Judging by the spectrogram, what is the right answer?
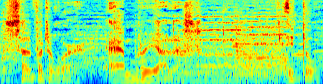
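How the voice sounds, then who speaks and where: A man's voice: fairly low pitch, very animated, slow pace. A man with a Filipino accent hosting a radio drama, reading narration and credits in a solemn announcer style. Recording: loud music under the voice.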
